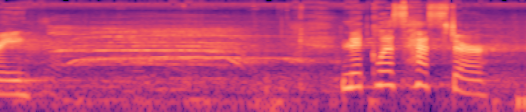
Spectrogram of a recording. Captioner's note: audience cheering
